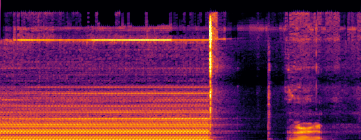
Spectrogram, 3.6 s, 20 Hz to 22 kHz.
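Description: A 1974 ElectroMotion Pong/Hockey cocktail table arcade game gives off a loud, steady, buzzy electronic tone for about two seconds, then cuts off abruptly. A voice speaks briefly afterward.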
